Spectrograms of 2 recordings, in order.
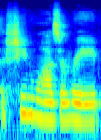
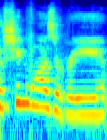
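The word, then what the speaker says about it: chinoiserie: the influence or assuming a style known as sheen wazari but i'm going to spell it for you c h i n o i s e r i e so xin wazari literally is a term that describes the influence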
